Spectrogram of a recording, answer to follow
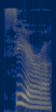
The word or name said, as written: Syeira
